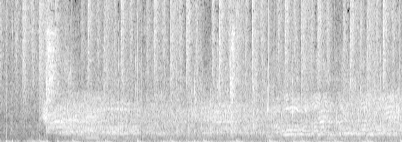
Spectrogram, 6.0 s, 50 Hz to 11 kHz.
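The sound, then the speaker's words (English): A single hard thump of a football penalty kick, Robert Lewandowski scoring for Bayern Munich in a 2-0 Bundesliga win over Union Berlin, followed by hollow open-air ambience and scattered shouts echoing around a large stadium empty of spectators, played behind closed doors with no crowd noise. “In sport, this is how a penalty currently sounds in one of the biggest football leagues in the world.”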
